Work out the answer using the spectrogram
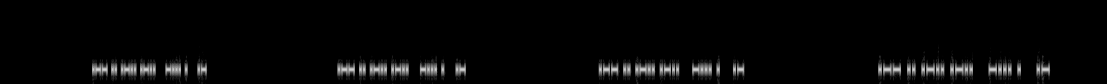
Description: Morse code, heard as a keyed tone, about 61 wpm, 700 Hz. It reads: WILL BE A WILL BE A WILL BE A WILL BE A
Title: Speed-Racing - Sets of 3 Words 50wpm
